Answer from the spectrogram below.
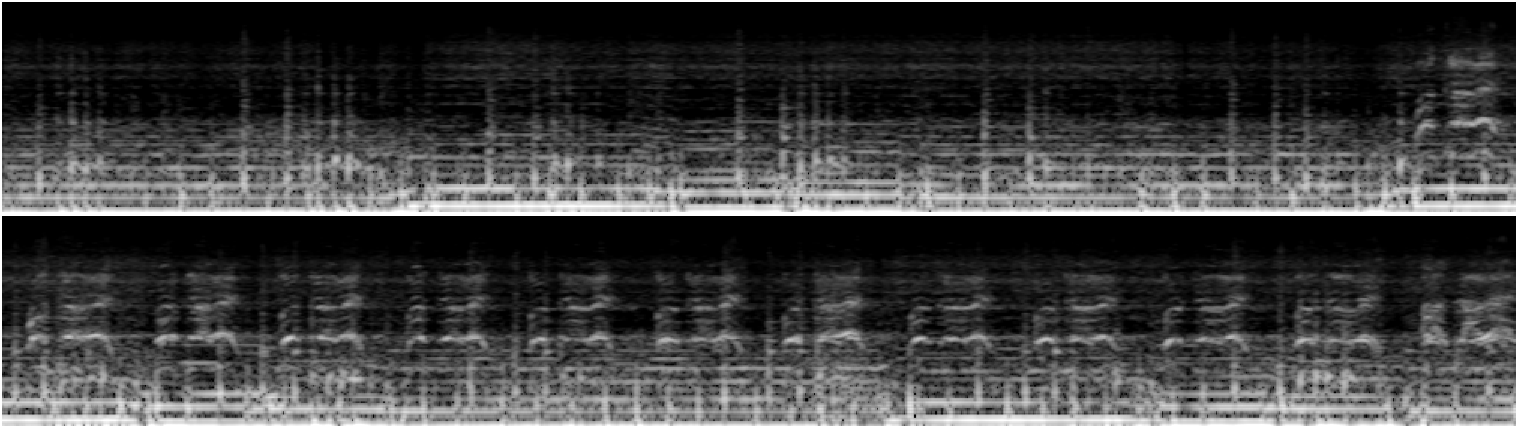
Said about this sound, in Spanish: La distorsión particular de la guitarra en esta grabación es intensa y podrida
